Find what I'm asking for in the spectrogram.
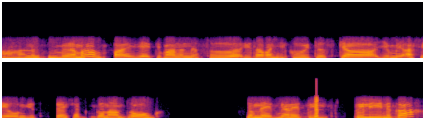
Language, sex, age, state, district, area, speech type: Kashmiri, female, 45-60, Jammu and Kashmir, Srinagar, urban, conversation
